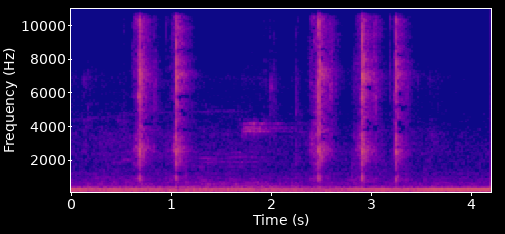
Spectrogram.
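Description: Hair-cutting scissors snipping through hair: five crisp snips, two in the first second or so and three close together in the second half.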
